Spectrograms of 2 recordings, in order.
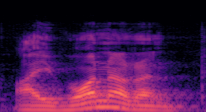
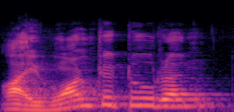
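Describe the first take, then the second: First: Want and to blend into one word, wanna. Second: Want and to are said as separate words. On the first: "वाना" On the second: "वांट टू"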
